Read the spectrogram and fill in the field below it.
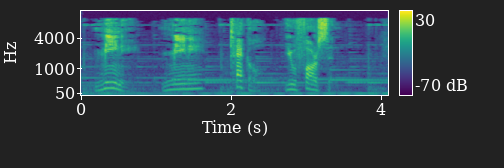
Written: Mene Menen Tekel Uparsin

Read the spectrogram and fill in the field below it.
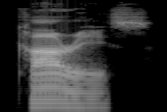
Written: Chares

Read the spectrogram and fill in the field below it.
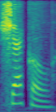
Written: shekel

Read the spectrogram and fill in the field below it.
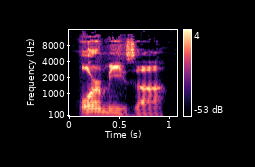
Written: Ormiza

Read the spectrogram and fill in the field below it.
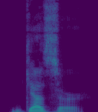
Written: Gezer

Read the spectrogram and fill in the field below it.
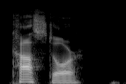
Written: Kastor

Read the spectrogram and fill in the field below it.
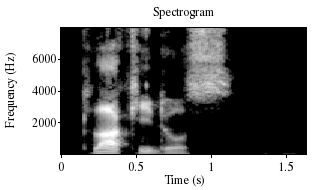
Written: Placidus

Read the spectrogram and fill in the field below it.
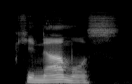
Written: Cinnamus

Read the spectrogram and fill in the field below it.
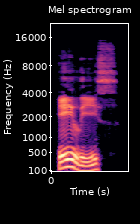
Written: Elis

